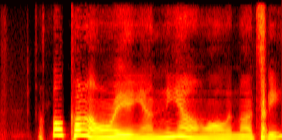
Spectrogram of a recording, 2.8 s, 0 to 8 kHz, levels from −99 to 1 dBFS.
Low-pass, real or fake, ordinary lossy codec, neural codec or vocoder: none; fake; none; codec, 16 kHz, 0.5 kbps, FunCodec, trained on Chinese and English, 25 frames a second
